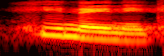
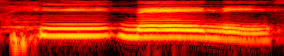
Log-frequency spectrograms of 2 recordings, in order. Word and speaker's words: Hineni: And so we're going to do a short Hebrew lesson on just one word, Hineni. Can you say it with me? Pronounce Hineni.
